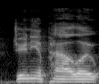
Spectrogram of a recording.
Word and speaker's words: Junior Paulo: As for my Tough Stuff Award, the first one given out, I have gone jo- Junior Paolo. I think that's how he wants it to be pronounced. Junior Paolo was outstanding, ran for over 200 meters, led from the front in every respect up against an undefeated Panthers side.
